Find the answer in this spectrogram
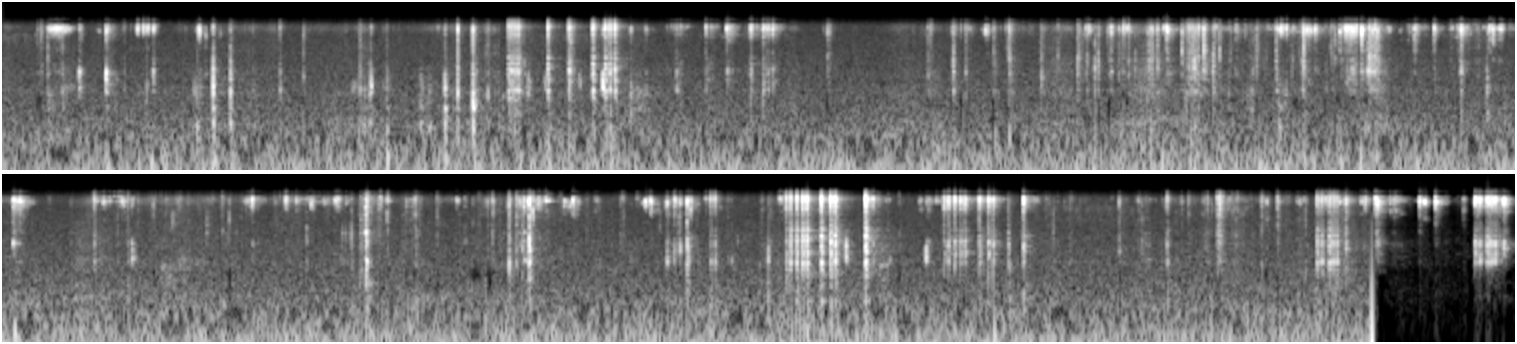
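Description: Trail-camera audio: a steady hiss with irregular scratching and clicking as a black bear climbs a tree and grips the monitoring station's frame. The clicks come thickest about three quarters of the way through, and the sound cuts off just before the end.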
